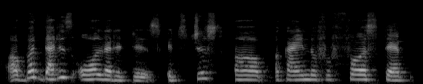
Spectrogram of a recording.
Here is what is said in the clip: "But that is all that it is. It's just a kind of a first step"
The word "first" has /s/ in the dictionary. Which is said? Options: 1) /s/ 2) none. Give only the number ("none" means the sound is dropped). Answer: 2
